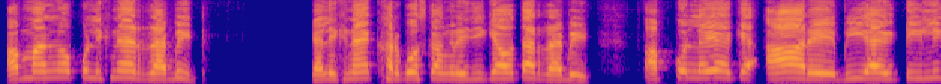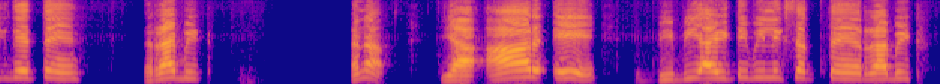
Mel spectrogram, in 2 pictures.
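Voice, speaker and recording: A man with a fairly high voice teaches spelling and spells words out letter by letter. He repeats each point and often checks that his students understand. The sound is dry and close, with no room echo. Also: normal speed, smooth. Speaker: English teacher. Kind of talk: spelling lesson.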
